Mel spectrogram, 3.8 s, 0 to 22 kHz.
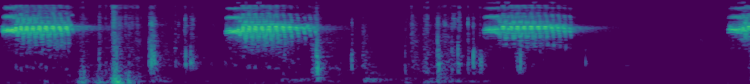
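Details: Oriental magpie-robin chick calls played as a lure to draw in adult birds: harsh, buzzy, high rasping bursts about half a second long, repeated roughly every 1.2 seconds, with faint clicks between them.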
